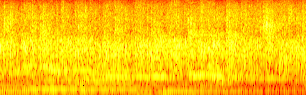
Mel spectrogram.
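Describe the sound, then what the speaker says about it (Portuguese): Church congregation applauding during an evangelical service, a sustained, even wash of many hands clapping, fairly loud and continuous, with a faint voice underneath. "Aplauda o Senhor essa noite."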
